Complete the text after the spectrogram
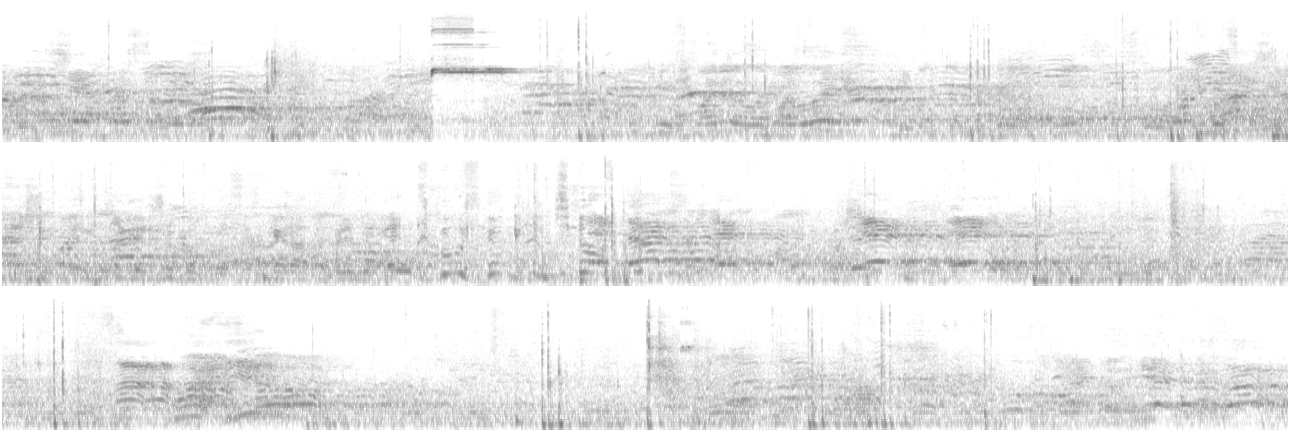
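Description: Men shout and call to each other across a large echoing hall.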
